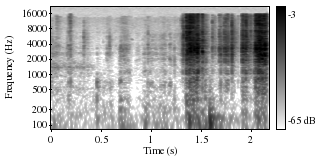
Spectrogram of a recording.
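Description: Hook-and-loop strap on an Air Jordan 8 sneaker being peeled open: a short ripping sound starting about a second and a half in.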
